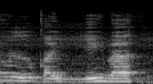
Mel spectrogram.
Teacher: گول تا کو وقف کی حالت میں ہاں ساکن سے تبدیل کر کے پڑھیں گے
